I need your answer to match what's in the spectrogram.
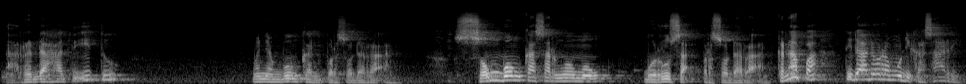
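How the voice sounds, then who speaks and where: A middle-aged man, giving a humorous sermon that swings from loud to soft. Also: medium pitch, moderate pace, creaky. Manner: lively, acts out quarrels in a raised voice, swings from loud to soft. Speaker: preacher.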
